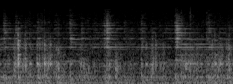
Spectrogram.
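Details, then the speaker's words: Electrohome console Webster turntable at 45 rpm with power restriction, after re-surfacing the intermediate idler wheel with glued rubber: light rhythmic clacking about once a second over faint whir, worse at full power; wheel bumping unevenly, repair failed. "Now you get to hear the schmozzle here. Listen to it. You think a train is coming down the tracks or something."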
